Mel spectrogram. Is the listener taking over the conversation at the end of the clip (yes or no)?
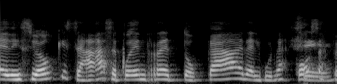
no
